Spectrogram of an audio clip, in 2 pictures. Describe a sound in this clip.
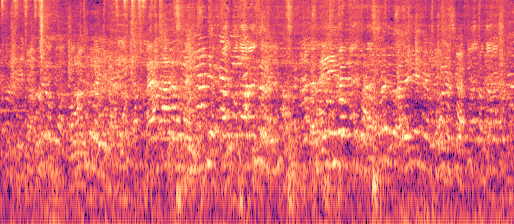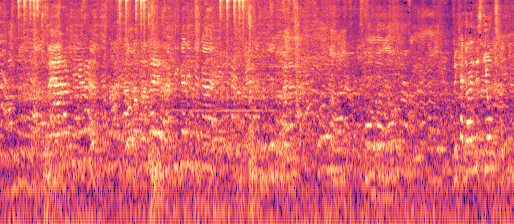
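A crowd of men and women chatter nearby, echoing in a large hall.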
